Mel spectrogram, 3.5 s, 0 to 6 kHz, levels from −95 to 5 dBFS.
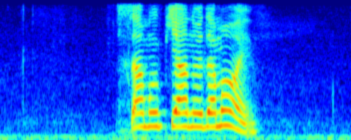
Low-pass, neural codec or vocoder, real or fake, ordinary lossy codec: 5.4 kHz; vocoder, 22.05 kHz, 80 mel bands, WaveNeXt; fake; none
